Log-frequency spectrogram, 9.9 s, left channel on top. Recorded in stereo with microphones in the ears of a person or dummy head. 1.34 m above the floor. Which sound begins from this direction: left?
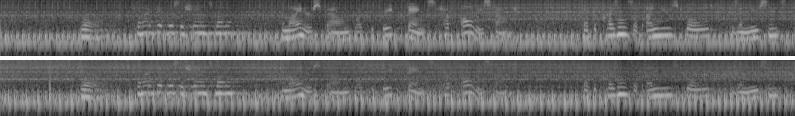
A woman speaking, at 3.5 s.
